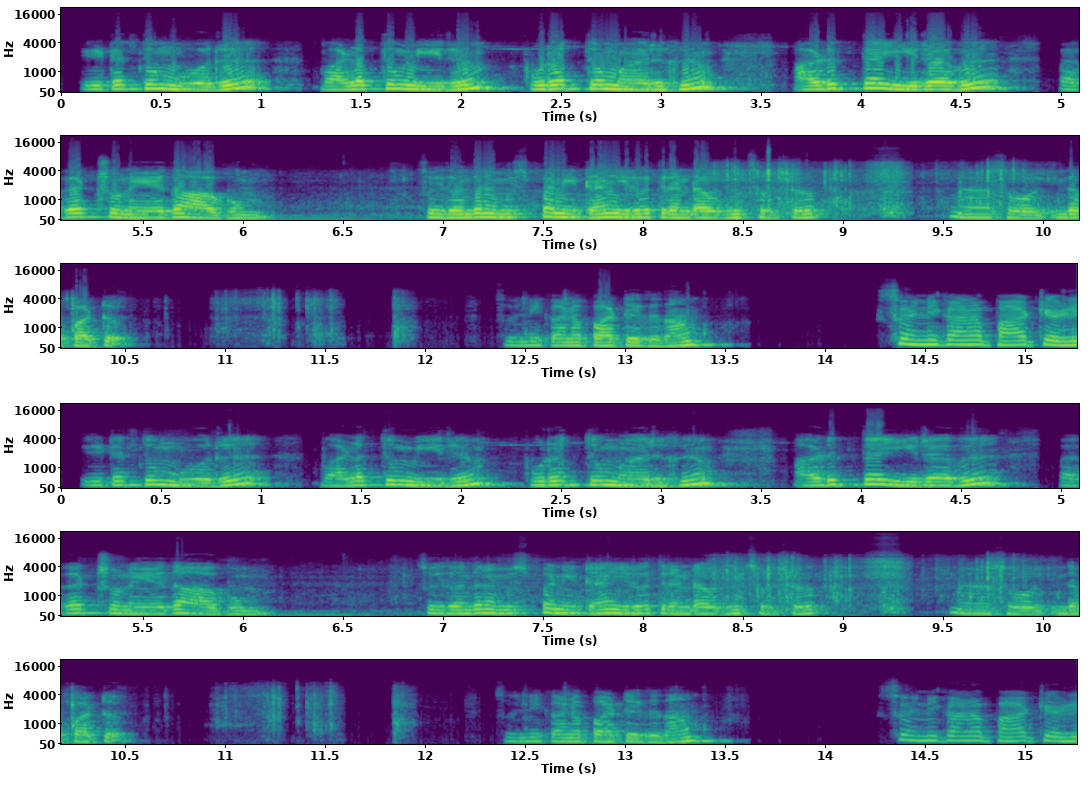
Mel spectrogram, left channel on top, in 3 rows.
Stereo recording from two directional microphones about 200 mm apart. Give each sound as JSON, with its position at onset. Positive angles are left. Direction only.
{"t": 0.1, "sound": "speech", "side_deg": 0}
{"t": 12.4, "sound": "speech", "side_deg": -5}
{"t": 14.3, "sound": "speech", "side_deg": 30}
{"t": 14.5, "sound": "speech", "side_deg": 15}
